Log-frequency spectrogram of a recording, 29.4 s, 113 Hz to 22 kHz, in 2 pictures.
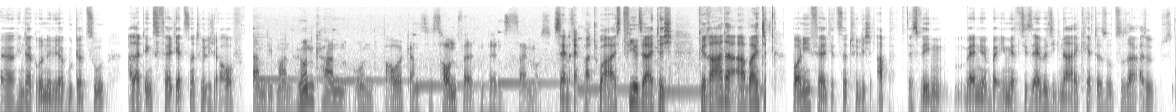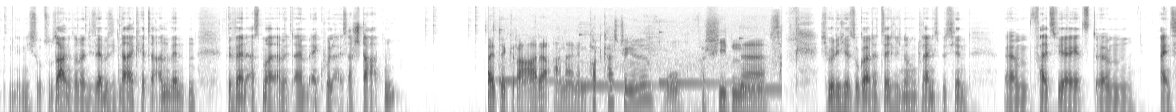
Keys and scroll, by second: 3.1 space, 9.5 space, 20.8 space, 24.5 space.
